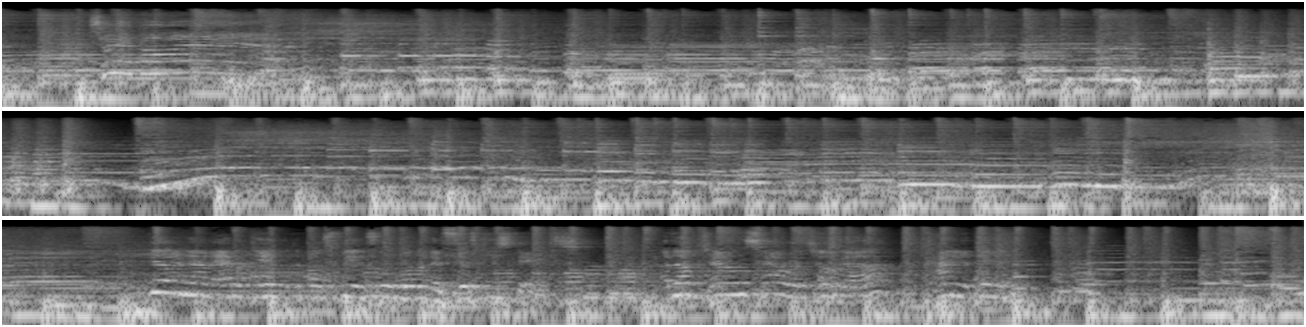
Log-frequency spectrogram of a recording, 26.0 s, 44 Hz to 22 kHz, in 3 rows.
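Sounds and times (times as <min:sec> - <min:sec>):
electric guitar: 0:00.0 - 0:18.4, 0:24.0 - 0:26.0
steel guitar bending notes: 0:00.0 - 0:23.1
drums: 0:00.0 - 0:26.0
keyboard: 0:00.0 - 0:26.0.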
